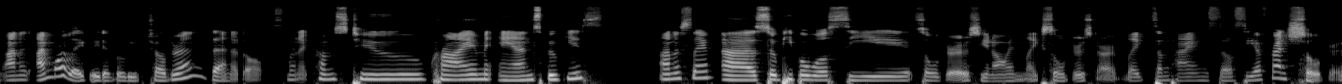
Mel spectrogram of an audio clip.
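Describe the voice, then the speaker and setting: A woman's voice: medium pitch, dry recording, rough recording. A young woman from western New York, co-hosting a podcast and telling ghost stories in a casual rambling way, swearing now and then. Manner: rambling storytelling with fillers and swearing. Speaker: podcast co-host.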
